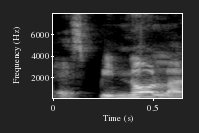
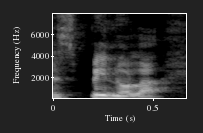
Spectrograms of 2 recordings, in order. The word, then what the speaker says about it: Espinola: Espinola, no el Espínola.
